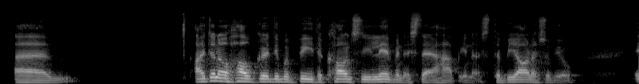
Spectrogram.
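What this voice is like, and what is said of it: Strong Cardiff Welsh accent. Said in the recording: “I am Cardiff as fuck. The accent never left me.”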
